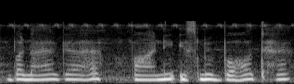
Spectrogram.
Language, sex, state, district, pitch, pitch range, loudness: Hindi, female, Bihar, Patna, 230 Hz, 215-235 Hz, -14 LUFS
